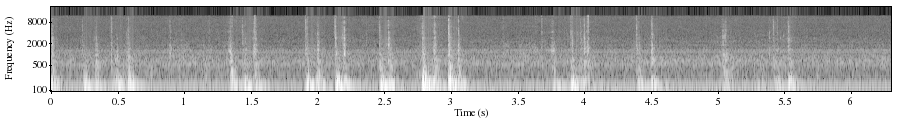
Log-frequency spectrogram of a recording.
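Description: Typing on a computer keyboard: a run of irregular key clicks, some in quick pairs, that stops near the end, over a steady low hum.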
